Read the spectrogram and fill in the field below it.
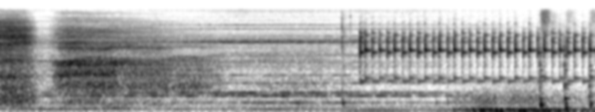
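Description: Eerie ghost sound effects: a breathy, hissing swell with steady droning tones, turning into a rapid, rhythmic electronic chattering pulse in the second half. No one speaks.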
